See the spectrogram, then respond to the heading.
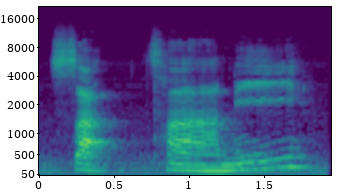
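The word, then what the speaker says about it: สถานี: So Thai's put on sort of an added in between them. So this word here will be satani, which means station.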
